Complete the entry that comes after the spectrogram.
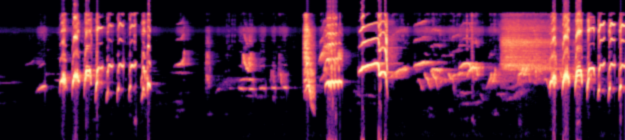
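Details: Oriental magpie-robin singing a full 'narung' song meant to spur quiet magpie-robins into singing: fast strings of high chirps and clicks, brief whistled slurs, a harsh buzzy rattle, and rapid ticking notes at the end.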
